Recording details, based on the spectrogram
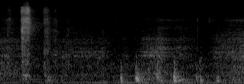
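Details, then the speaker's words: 2009 Mini Cooper Clubman, raised rear driver's side wheel rocked by hand after a test drive suggested a bad bearing: soft quick knocks about five a second, lots of wiggle; worn wheel bearing play. "to find out if the wheel bearing is bad is should if it Wiggles at all and I don't know if you can see that but it's got quite a bit of wiggle in it"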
